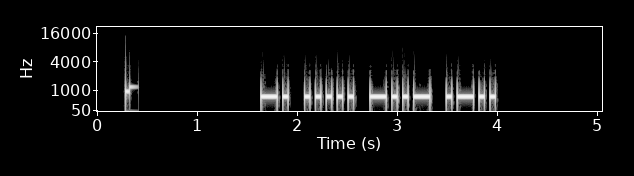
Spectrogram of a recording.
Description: Morse code, heard as a keyed tone, about 22 wpm, 700 Hz. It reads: N5XL
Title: NA SOTA Chaser Callsigns 22wpm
